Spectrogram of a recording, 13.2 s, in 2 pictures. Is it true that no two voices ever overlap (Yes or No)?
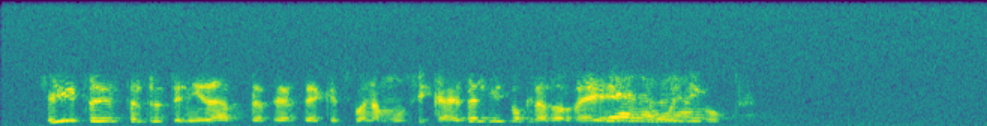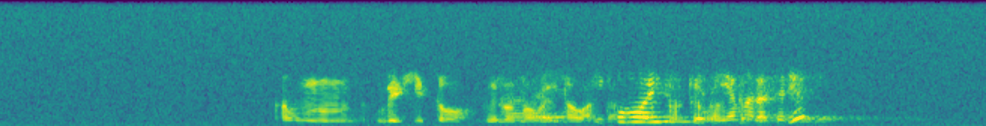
No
